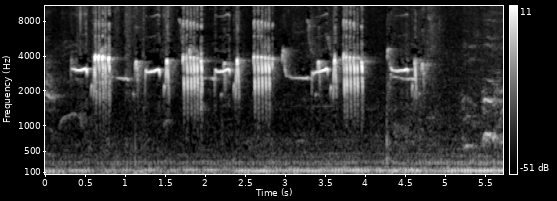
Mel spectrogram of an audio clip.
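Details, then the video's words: A female prinia (prenjak) gives rapid bursts of dry, buzzy, high, metallic chattering notes, several a second, over a low steady hum. The recording is used to stimulate other prinias to sing. "Prenjak Betina Gacor"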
